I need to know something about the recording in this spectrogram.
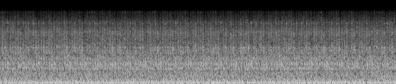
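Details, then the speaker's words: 1995 International 4700 dump truck, DT466 diesel, after fuel system priming from running dry: fires into a heavy, steady diesel rumble with even low clatter, smooth idle without stumbling; normal idle. "excited to hear that thing fire up. Been sitting here like a week. Awesome."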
